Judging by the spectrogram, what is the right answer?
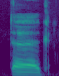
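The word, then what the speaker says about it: Dearg: D-E-A-R-G, Derg. Carn Gerard, or Carn Grig, as it's pronounced on Walk Highlands.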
